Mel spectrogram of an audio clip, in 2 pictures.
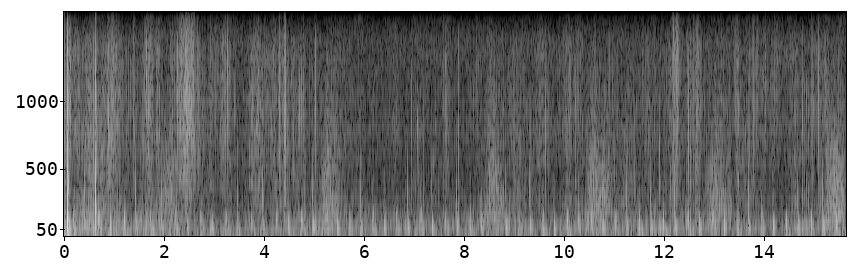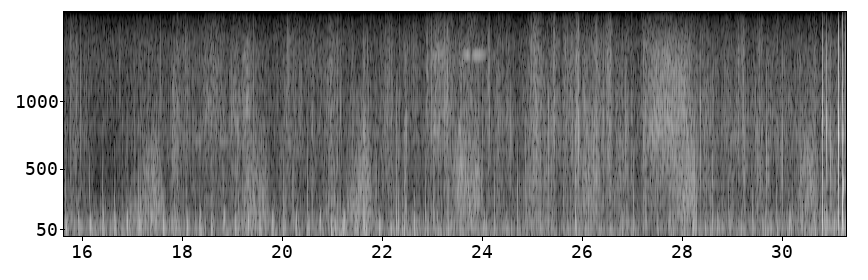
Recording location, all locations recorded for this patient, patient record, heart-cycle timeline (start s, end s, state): aortic valve (AV)
aortic valve (AV)+mitral valve (MV)
#Age: Child
#Sex: Male
#Height: 109.0 cm
#Weight: 19.1 kg
#Pregnancy status: False
#Murmur: Absent
#Murmur locations: nan
#Most audible location: nan
#Systolic murmur timing: nan
#Systolic murmur shape: nan
#Systolic murmur grading: nan
#Systolic murmur pitch: nan
#Systolic murmur quality: nan
#Diastolic murmur timing: nan
#Diastolic murmur shape: nan
#Diastolic murmur grading: nan
#Diastolic murmur pitch: nan
#Diastolic murmur quality: nan
#Outcome: Normal
#Campaign: 2014 screening campaign
0.08	0.26	S1
0.26	0.34	systole
0.34	0.48	S2
0.48	0.62	diastole
0.62	0.80	S1
0.80	0.88	systole
0.88	1.00	S2
1.00	1.14	diastole
1.14	1.28	S1
1.28	1.38	systole
1.38	1.52	S2
1.52	1.68	diastole
1.68	1.82	S1
1.82	1.90	systole
1.90	2.04	S2
2.04	2.20	diastole
2.20	2.34	S1
2.34	2.46	systole
2.46	2.52	S2
2.52	2.70	diastole
2.70	2.80	S1
2.80	2.90	systole
2.90	3.04	S2
3.04	3.22	diastole
3.22	3.32	S1
3.32	3.44	systole
3.44	3.52	S2
3.52	3.70	diastole
3.70	3.82	S1
3.82	3.96	systole
3.96	4.04	S2
4.04	4.22	diastole
4.22	4.32	S1
4.32	4.44	systole
4.44	4.54	S2
4.54	4.72	diastole
4.72	4.86	S1
4.86	4.94	systole
4.94	5.06	S2
5.06	5.18	diastole
5.18	5.34	S1
5.34	5.42	systole
5.42	5.54	S2
5.54	5.68	diastole
5.68	5.76	S1
5.76	5.88	systole
5.88	6.00	S2
6.00	6.16	diastole
6.16	6.26	S1
6.26	6.38	systole
6.38	6.48	S2
6.48	6.64	diastole
6.64	6.74	S1
6.74	6.82	systole
6.82	6.94	S2
6.94	7.10	diastole
7.10	7.22	S1
7.22	7.34	systole
7.34	7.46	S2
7.46	7.62	diastole
7.62	7.72	S1
7.72	7.80	systole
7.80	7.90	S2
7.90	8.08	diastole
8.08	8.18	S1
8.18	8.32	systole
8.32	8.42	S2
8.42	8.58	diastole
8.58	8.72	S1
8.72	8.80	systole
8.80	8.90	S2
8.90	9.06	diastole
9.06	9.18	S1
9.18	9.30	systole
9.30	9.38	S2
9.38	9.54	diastole
9.54	9.64	S1
9.64	9.78	systole
9.78	9.88	S2
9.88	10.04	diastole
10.04	10.14	S1
10.14	10.26	systole
10.26	10.36	S2
10.36	10.52	diastole
10.52	10.66	S1
10.66	10.74	systole
10.74	10.86	S2
10.86	11.00	diastole
11.00	11.08	S1
11.08	11.22	systole
11.22	11.32	S2
11.32	11.48	diastole
11.48	11.58	S1
11.58	11.68	systole
11.68	11.82	S2
11.82	11.96	diastole
11.96	12.10	S1
12.10	12.18	systole
12.18	12.30	S2
12.30	12.46	diastole
12.46	12.58	S1
12.58	12.68	systole
12.68	12.78	S2
12.78	12.94	diastole
12.94	13.08	S1
13.08	13.18	systole
13.18	13.28	S2
13.28	13.46	diastole
13.46	13.54	S1
13.54	13.66	systole
13.66	13.76	S2
13.76	13.94	diastole
13.94	14.02	S1
14.02	14.16	systole
14.16	14.24	S2
14.24	14.44	diastole
14.44	14.52	S1
14.52	14.64	systole
14.64	14.80	S2
14.80	14.92	diastole
14.92	15.02	S1
15.02	15.14	systole
15.14	15.28	S2
15.28	15.40	diastole
15.40	15.56	S1
15.56	15.64	systole
15.64	15.76	S2
15.76	15.90	diastole
15.90	16.00	S1
16.00	16.14	systole
16.14	16.24	S2
16.24	16.38	diastole
16.38	16.48	S1
16.48	16.60	systole
16.60	16.72	S2
16.72	16.88	diastole
16.88	16.98	S1
16.98	17.10	systole
17.10	17.24	S2
17.24	17.36	diastole
17.36	17.52	S1
17.52	17.60	systole
17.60	17.72	S2
17.72	17.84	diastole
17.84	17.94	S1
17.94	18.08	systole
18.08	18.18	S2
18.18	18.32	diastole
18.32	18.42	S1
18.42	18.56	systole
18.56	18.66	S2
18.66	18.82	diastole
18.82	18.92	S1
18.92	19.04	systole
19.04	19.16	S2
19.16	19.28	diastole
19.28	19.44	S1
19.44	19.52	systole
19.52	19.66	S2
19.66	19.80	diastole
19.80	19.88	S1
19.88	20.02	systole
20.02	20.10	S2
20.10	20.26	diastole
20.26	20.36	S1
20.36	20.48	systole
20.48	20.58	S2
20.58	20.74	diastole
20.74	20.84	S1
20.84	20.96	systole
20.96	21.06	S2
21.06	21.18	diastole
21.18	21.32	S1
21.32	21.38	systole
21.38	21.48	S2
21.48	21.62	diastole
21.62	21.80	S1
21.80	21.92	systole
21.92	22.02	S2
22.02	22.16	diastole
22.16	22.26	S1
22.26	22.38	systole
22.38	22.50	S2
22.50	22.62	diastole
22.62	22.72	S1
22.72	22.84	systole
22.84	22.96	S2
22.96	23.08	diastole
23.08	23.20	S1
23.20	23.30	systole
23.30	23.40	S2
23.40	23.54	diastole
23.54	23.68	S1
23.68	23.76	systole
23.76	23.88	S2
23.88	24.02	diastole
24.02	24.12	S1
24.12	24.22	systole
24.22	24.30	S2
24.30	24.46	diastole
24.46	24.58	S1
24.58	24.70	systole
24.70	24.78	S2
24.78	24.92	diastole
24.92	25.02	S1
25.02	25.14	systole
25.14	25.24	S2
25.24	25.36	diastole
25.36	25.44	S1
25.44	25.60	systole
25.60	25.68	S2
25.68	25.84	diastole
25.84	25.94	S1
25.94	26.04	systole
26.04	26.18	S2
26.18	26.32	diastole
26.32	26.42	S1
26.42	26.54	systole
26.54	26.64	S2
26.64	26.78	diastole
26.78	26.88	S1
26.88	27.00	systole
27.00	27.08	S2
27.08	27.22	diastole
27.22	27.32	S1
27.32	27.48	systole
27.48	27.56	S2
27.56	27.74	diastole
27.74	27.84	S1
27.84	27.96	systole
27.96	28.08	S2
28.08	28.20	diastole
28.20	28.34	S1
28.34	28.40	systole
28.40	28.52	S2
28.52	28.68	diastole
28.68	28.82	S1
28.82	28.92	systole
28.92	29.02	S2
29.02	29.16	diastole
29.16	29.28	S1
29.28	29.40	systole
29.40	29.48	S2
29.48	29.60	diastole
29.60	29.76	S1
29.76	29.88	systole
29.88	29.96	S2
29.96	30.12	diastole
30.12	30.24	S1
30.24	30.34	systole
30.34	30.46	S2
30.46	30.60	diastole
30.60	30.72	S1
30.72	30.78	systole
30.78	30.88	S2
30.88	31.00	diastole
31.00	31.10	S1
31.10	31.12	systole
31.12	31.28	S2
31.28	31.30	diastole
